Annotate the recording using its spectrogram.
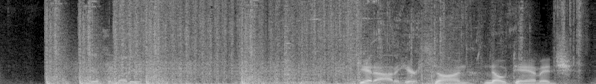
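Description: A gun fires a quick burst of shots.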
